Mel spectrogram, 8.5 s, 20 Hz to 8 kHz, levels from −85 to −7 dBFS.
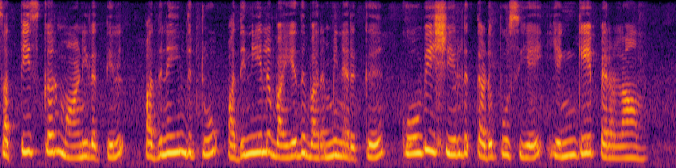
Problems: constant background noise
